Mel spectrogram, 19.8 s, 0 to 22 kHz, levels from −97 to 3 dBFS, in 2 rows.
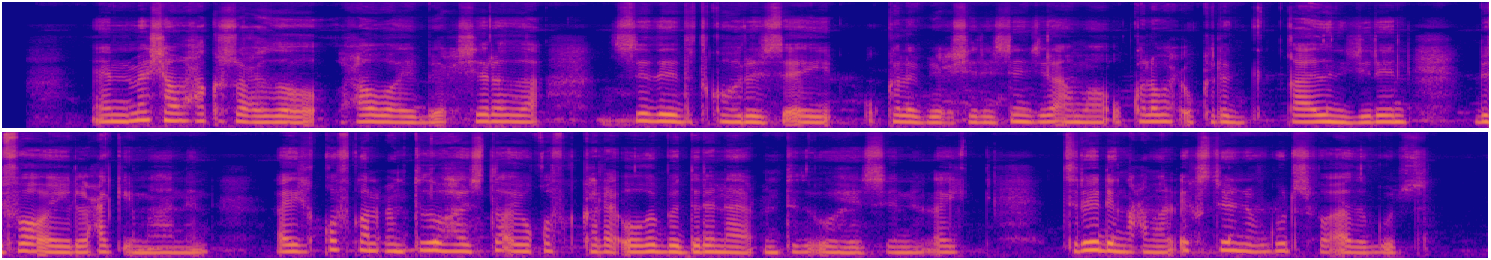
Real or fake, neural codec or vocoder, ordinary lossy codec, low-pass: fake; vocoder, 44.1 kHz, 128 mel bands every 512 samples, BigVGAN v2; none; none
